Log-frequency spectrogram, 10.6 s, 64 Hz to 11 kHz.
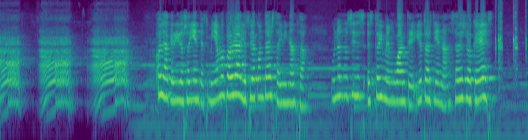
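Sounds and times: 
cow mooing: 0:00.0 - 0:02.8
speech: 0:03.2 - 0:10.0.

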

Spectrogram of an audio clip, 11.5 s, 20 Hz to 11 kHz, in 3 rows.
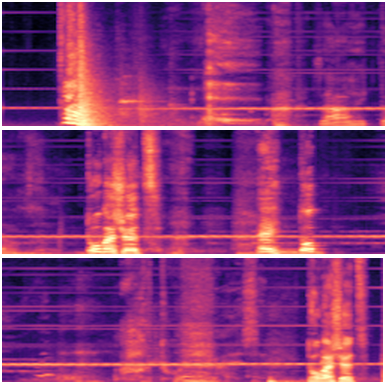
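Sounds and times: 
brief door rattle: 0:00.6 - 0:02.0
door forced open with heavy thunk: 0:00.6 - 0:02.2
speech: 0:03.2 - 0:07.1, 0:09.4 - 0:09.9, 0:10.7 - 0:11.4.

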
